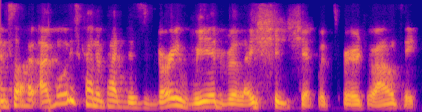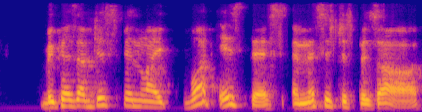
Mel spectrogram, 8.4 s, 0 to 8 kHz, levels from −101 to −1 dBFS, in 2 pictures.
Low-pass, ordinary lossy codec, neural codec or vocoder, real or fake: 7.2 kHz; AAC, 48 kbps; none; real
